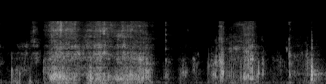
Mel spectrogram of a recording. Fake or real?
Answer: fake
